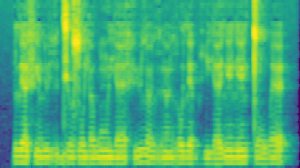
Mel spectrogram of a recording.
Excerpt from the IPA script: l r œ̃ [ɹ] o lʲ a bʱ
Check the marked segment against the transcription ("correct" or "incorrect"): incorrect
